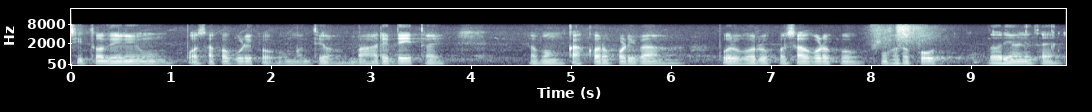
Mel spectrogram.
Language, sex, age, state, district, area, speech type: Odia, male, 18-30, Odisha, Subarnapur, urban, spontaneous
